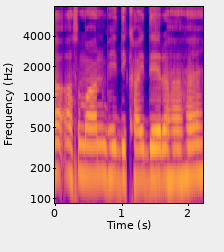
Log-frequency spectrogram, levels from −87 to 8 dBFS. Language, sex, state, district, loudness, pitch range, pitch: Hindi, male, Jharkhand, Palamu, -15 LUFS, 155-170 Hz, 160 Hz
